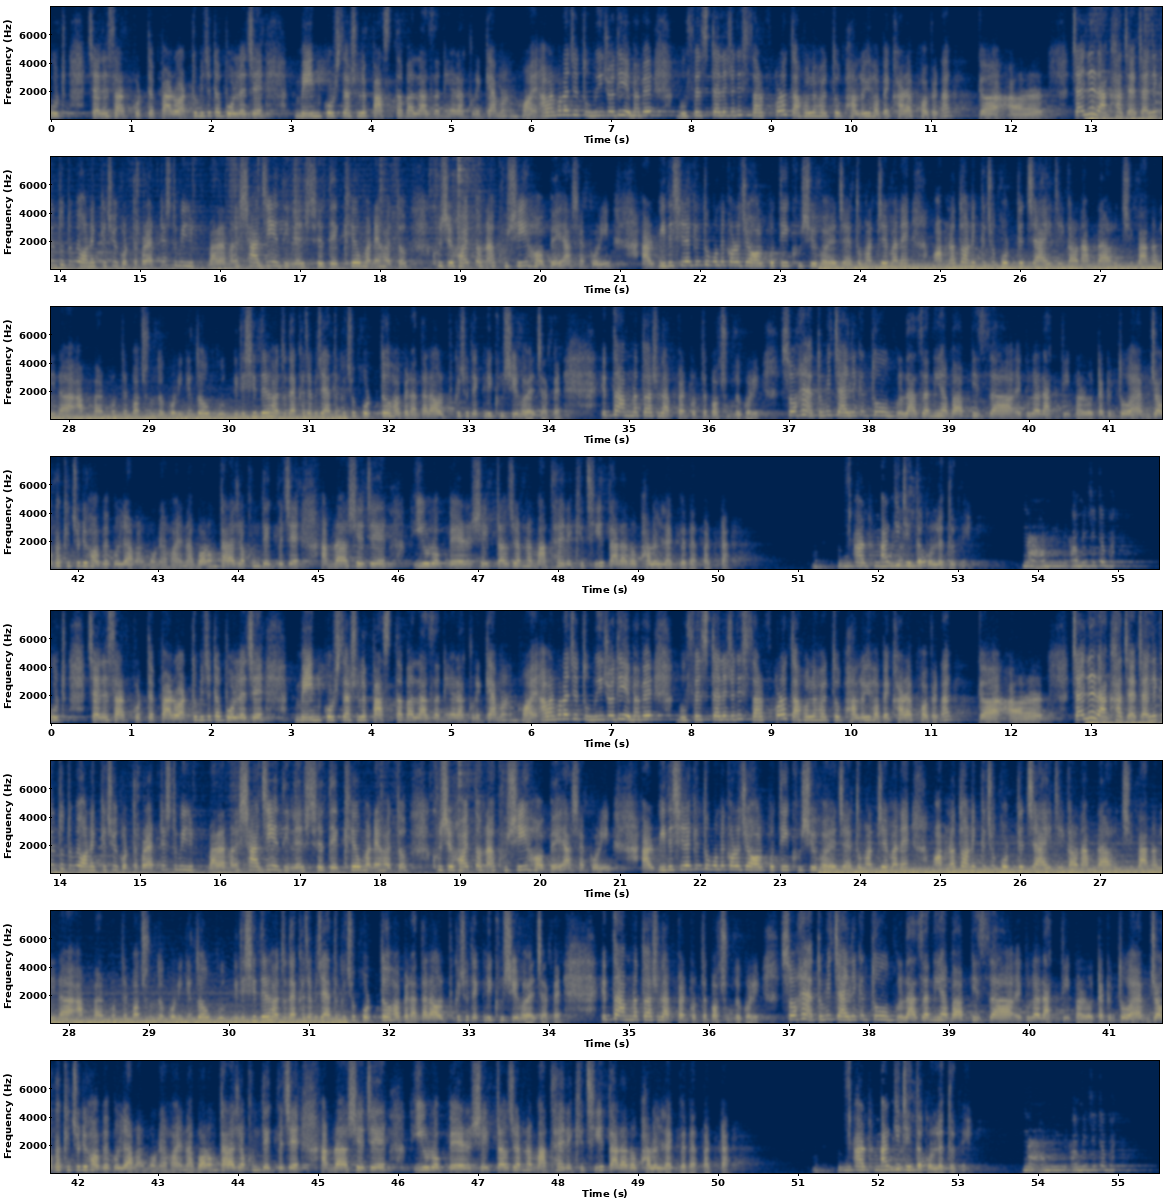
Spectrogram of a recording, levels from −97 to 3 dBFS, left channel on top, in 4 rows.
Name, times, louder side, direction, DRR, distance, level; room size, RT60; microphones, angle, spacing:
voice 1, 0.0-11.3 11.6-50.1 51.7-53.0, right 3 dB, 20° right, 11 dB, 0.7 m, -32 dB
sound 1, 12.9-19.5, right 1 dB, 55° left, 2.1 m, -41 dB
sound 2, 23.5-31.5, right 2 dB, 80° right, 0.7 m, -33 dB
voice 2, 51.2-52.6 53.8-55.0, equal, 35° left, 7 dB, 0.9 m, -38 dB
26.5 x 21.5 x 6.8 m, 1.1 s
head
